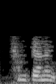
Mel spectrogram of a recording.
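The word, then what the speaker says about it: 參: 다시 더욱 능히 이 맥으로서 그것을 또 참여하니 참자는 참여할 참자예요. 참여할 참. 그래서 어떤 것에 같이 참여하는 것을 참이라고 합니다. 1, 2, 3 할 때는 3인데 이것이 어디에 참여하다, 관여하다 할 때는 참으로 발음이 된단 말이죠.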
